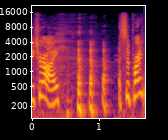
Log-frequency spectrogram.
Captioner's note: laughs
